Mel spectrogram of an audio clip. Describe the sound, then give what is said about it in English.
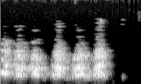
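A dog barks rapidly, about six sharp barks in a quick rhythmic run, moderately loud, then stops abruptly. No one speaks. “Same dog.”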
